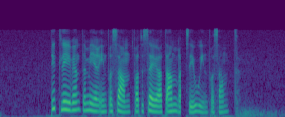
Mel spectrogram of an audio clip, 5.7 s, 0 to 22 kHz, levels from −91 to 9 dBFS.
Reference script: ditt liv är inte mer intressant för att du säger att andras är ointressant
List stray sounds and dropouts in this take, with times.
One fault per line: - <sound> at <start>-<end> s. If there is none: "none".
- dropout at 3.6-3.7 s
